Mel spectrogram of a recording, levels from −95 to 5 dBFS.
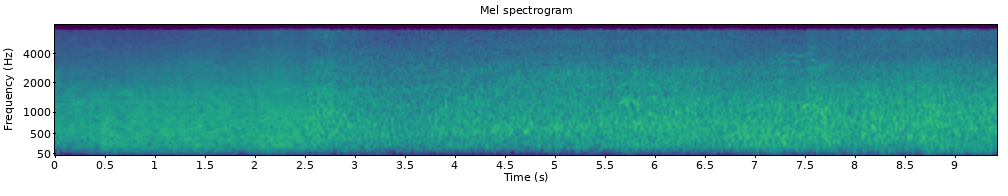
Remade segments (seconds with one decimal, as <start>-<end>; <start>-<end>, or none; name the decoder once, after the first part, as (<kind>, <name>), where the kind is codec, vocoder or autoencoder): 0.0-2.5 (vocoder, Vocos)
